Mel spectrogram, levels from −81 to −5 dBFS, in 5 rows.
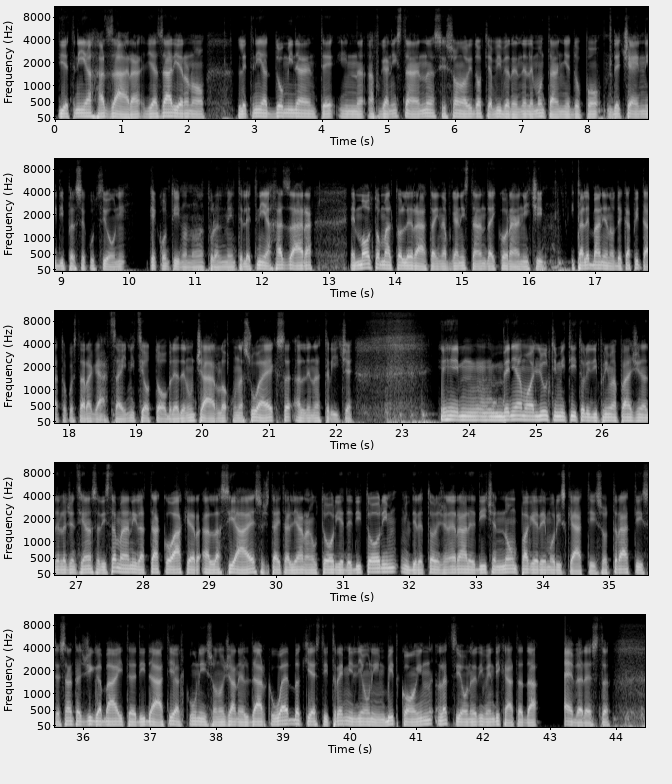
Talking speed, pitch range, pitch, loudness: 130 wpm, 80-90 Hz, 85 Hz, -24 LUFS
